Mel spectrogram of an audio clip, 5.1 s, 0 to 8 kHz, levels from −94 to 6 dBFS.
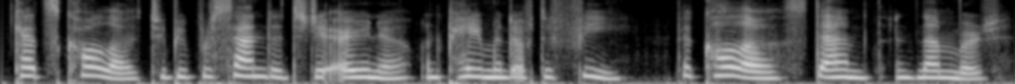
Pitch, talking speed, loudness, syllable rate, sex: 250 Hz, 225 wpm, -17 LUFS, 6.1 syllables/s, female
